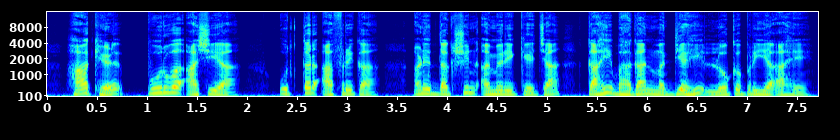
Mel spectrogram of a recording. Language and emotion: Marathi, neutral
